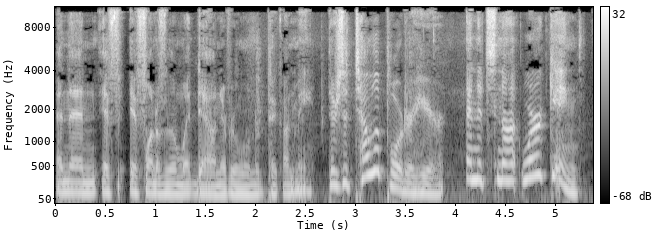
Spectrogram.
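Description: A man hosting a podcast, casually discussing video game strategy in a halting, deliberate way. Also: medium pitch, very animated, mellow, slightly rough. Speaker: podcast host.

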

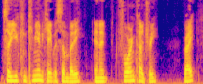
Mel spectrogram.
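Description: A man's voice: on the high side, steady tone, brisk, dry recording. Casual man explaining, close dry sound. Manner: informal, slangy, explaining step by step. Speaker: podcast co-host.

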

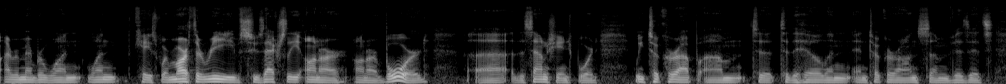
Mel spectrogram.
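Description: A man's voice: fairly low pitch, no echo. A man from a music royalty organization, explaining earnestly in a podcast panel interview, with frequent restarts.

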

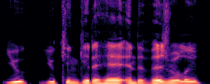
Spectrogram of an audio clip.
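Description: A man's voice: medium pitch, a little fast, a little mellow, no room sound, clean studio sound. A man in a casual group chat, laid-back and joking darkly.

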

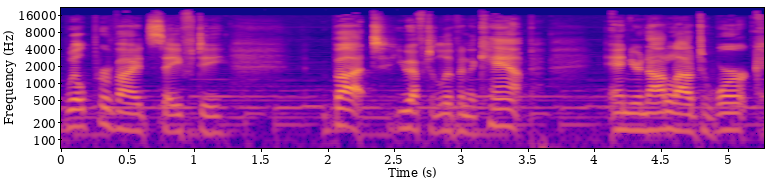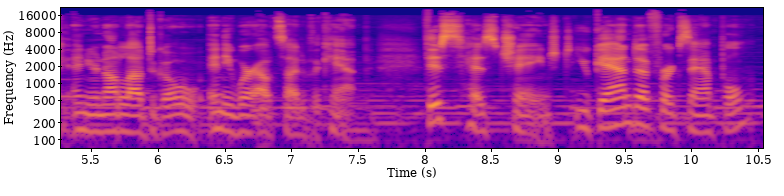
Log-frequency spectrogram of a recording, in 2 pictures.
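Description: A woman, a refugee agency official, explaining policy thoughtfully with frequent fillers. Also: sits low. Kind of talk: interview explanation.

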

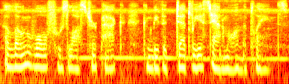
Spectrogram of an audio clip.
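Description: An actress playing a guarded, blunt huntress of a wolf tribe in an audio drama, plain-spoken and restrained. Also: female voice, low voice, level tone, normal speed, over music, natural voice. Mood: guarded concern. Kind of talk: audio fiction drama acting. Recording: outdoor ambience with crickets and insects.

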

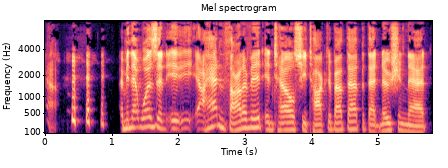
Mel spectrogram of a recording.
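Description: Bright-voiced man podcasting, close and dry. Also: fairly high pitch, no room sound. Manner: halting, rambling delivery with repeated words. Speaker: podcast co-host. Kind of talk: casual chat about TV and fandom.

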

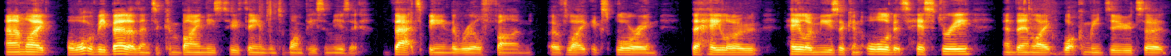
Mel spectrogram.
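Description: A man's voice: mid-range voice, darkish tone. A man with a faint British accent, a guest composer chatting at length in a casual interview, enthusiastic and full of fillers. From Britain.

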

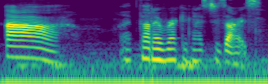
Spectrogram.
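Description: A woman's voice: low voice, unhurried, pushed and bright, slight background noise, exaggerated voice. A woman playing a wry, philosophical rebel prisoner in a science fiction audio drama, with a lofty, theatrical, teasing manner. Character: wry, world-weary alien rebel prisoner, grandly philosophical.

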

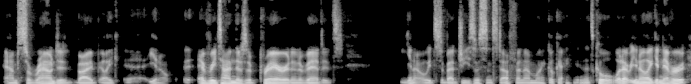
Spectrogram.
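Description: Deep-voiced podcast co-host, dry sound. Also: male voice, normal speed, fairly bright tone, no room sound. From middle of the US. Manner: reflective, hesitant, many fillers. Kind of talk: casual discussion.

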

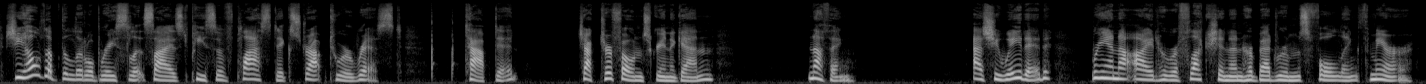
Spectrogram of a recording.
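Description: A woman's voice: mid-range voice, expressive, measured pace, no room sound, clean studio sound. A woman narrating scripted audio fiction in the third person.

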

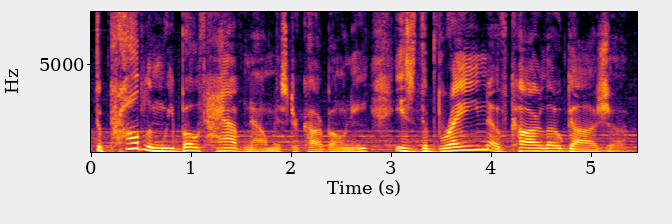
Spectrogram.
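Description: A menacing mad doctor. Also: male voice, a little high, very animated, over music. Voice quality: measured, menacing, pompous. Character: man, a sinister mad scientist doctor seeking revenge. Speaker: Dr. Stein. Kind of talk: radio drama acting.

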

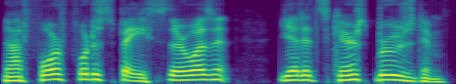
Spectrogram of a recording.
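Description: A man's voice: a little high, unhurried, dry recording, studio quality, pitched above the performer's own voice, close to an everyday voice. A man doing a flustered old pit manager. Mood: perplexed. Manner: blunt mining-village dialect, fussing.

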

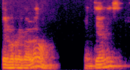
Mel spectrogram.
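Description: A man's voice: medium pitch, moderate pace. Colombian man telling stories in an echoey room. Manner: relaxed storytelling, mixes English words into Spanish. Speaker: painting company owner, guest. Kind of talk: casual interview chat. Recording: echoey room, dull lo-fi sound.

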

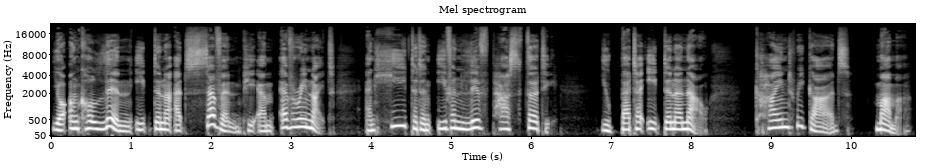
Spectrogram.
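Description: Audiobook role, female narrator: nagging sixty-something Chinese mom, Chinese accent, raised pitch, bossy and stern, dry sound. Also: very animated, a little slow, dry recording. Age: 60s. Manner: stern, scolding, broken grammar. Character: bossy older Chinese immigrant mother, nagging and fussy. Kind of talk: audiobook character voice.

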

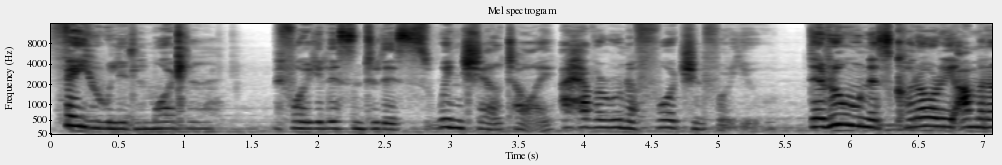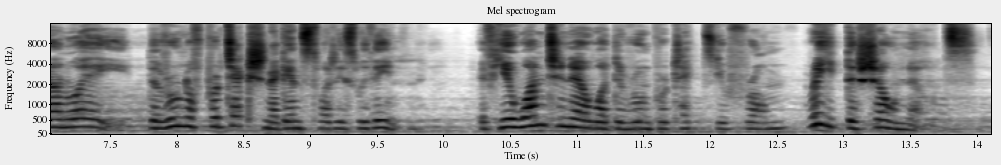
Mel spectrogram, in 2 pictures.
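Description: A woman plays a haughty, playful fey spirit in an audio drama, over clear background noise. The voice is fairly high. The manner is theatrical and taunting toward mortals. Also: moderate pace, close to an everyday voice. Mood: mysterious, imperious. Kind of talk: audio drama framing monologue. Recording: clearly noisy ambient background.

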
